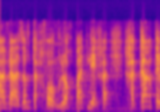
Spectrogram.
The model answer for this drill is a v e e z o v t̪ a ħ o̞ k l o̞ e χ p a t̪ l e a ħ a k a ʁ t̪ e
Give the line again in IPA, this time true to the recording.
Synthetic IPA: a v e a z o v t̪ a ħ o̞ k l o̞ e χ p a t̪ l i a χ a k a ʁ t̪ e

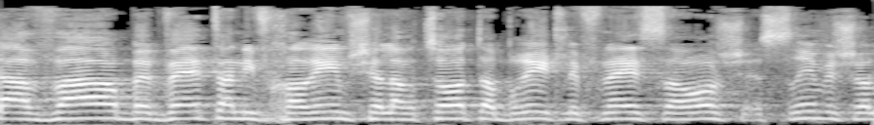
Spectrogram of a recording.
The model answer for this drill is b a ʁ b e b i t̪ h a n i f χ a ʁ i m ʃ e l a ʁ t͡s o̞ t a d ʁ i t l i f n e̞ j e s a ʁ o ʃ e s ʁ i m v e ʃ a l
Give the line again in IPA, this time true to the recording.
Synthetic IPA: v a ʁ b e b e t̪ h a n i v χ a ʁ i m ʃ e l a ʁ t͡s o̞ t a b ʁ i t l i f n e̞ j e s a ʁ o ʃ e s ʁ i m v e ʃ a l

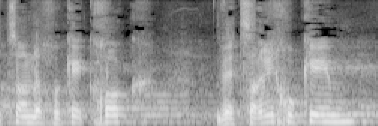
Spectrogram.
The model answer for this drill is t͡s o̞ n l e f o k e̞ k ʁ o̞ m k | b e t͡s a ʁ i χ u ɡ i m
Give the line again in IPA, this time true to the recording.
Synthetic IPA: t͡s o̞ n l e χ o k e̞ k χ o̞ k | v e t͡s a ʁ i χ u k i m

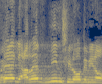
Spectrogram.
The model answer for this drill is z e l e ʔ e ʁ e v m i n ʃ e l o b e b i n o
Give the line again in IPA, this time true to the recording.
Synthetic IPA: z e l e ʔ a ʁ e v m i n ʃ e l o b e m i n o

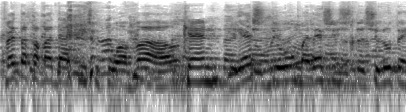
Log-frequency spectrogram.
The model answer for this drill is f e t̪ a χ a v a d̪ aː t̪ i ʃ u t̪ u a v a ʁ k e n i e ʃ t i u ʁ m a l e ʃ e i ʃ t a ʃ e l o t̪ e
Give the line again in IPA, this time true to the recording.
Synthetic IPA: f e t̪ a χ a v a d̪ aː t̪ i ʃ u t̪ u a v a ʁ k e n j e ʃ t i u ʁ m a l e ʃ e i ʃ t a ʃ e l u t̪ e

